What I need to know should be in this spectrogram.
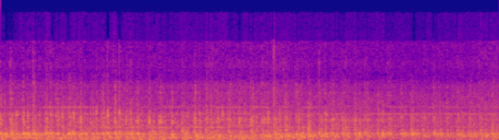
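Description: A loud, steady running noise with a rough, uneven knocking rattle of about three beats a second, typical of worn shaft bearings.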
